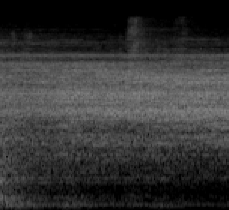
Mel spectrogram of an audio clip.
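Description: Faint steady hiss: the background noise of the voice recording during a pause, with no other sound.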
